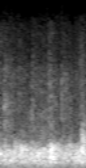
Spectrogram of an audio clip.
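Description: Steady audience applause fills a workforce development executive order signing ceremony, a dense even clapping that holds at a constant level throughout the short burst with no voices on top.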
